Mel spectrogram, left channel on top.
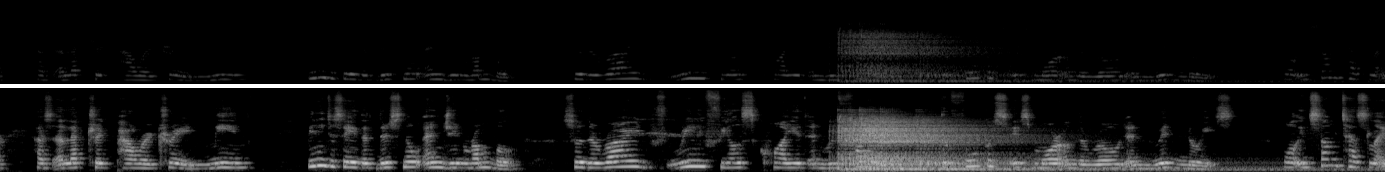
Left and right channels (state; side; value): quieter; left; 29.6 dB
